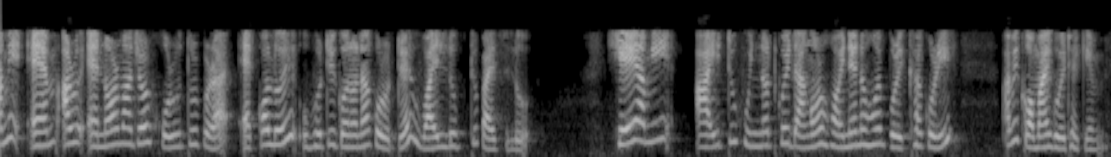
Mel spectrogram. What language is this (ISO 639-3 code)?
asm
